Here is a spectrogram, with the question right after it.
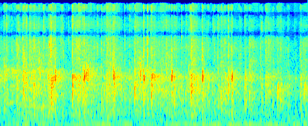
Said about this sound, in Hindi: तालियां तो बजती रहनी चाहिए।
